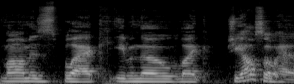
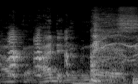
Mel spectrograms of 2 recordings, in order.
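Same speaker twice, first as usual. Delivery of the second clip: high, laughing admission; amused, voice leaping up with laughter; laughing while talking; 5 dB louder than usual. Real, not acted. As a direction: talk through real giggles. Laughing at friend's abandoned accent attempt.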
